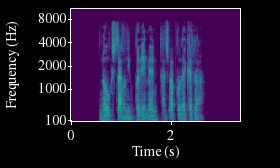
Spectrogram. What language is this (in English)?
Catalan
